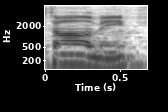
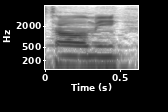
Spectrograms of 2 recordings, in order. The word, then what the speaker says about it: Ptolemy: other astronomers now Claudius Ptolemy and I know there's a p there but you don't pronounce the P it's silent Claudius Ptolemy was the most famous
